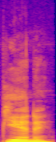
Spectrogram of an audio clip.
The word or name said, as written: viene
